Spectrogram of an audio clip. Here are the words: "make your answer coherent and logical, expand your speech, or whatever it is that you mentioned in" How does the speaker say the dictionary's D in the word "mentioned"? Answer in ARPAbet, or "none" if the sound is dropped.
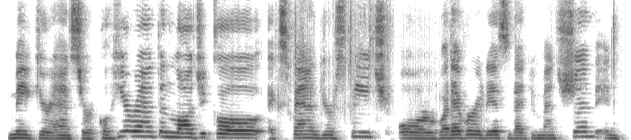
D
